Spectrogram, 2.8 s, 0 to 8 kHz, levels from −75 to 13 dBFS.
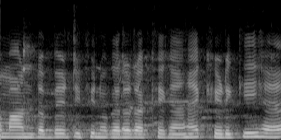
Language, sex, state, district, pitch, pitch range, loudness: Hindi, female, Maharashtra, Mumbai Suburban, 195 Hz, 190-200 Hz, -14 LUFS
